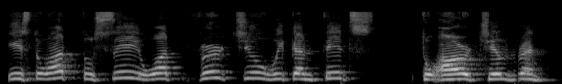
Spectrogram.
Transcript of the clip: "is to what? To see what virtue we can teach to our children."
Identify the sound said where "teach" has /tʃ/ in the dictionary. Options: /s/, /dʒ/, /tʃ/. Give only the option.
/s/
